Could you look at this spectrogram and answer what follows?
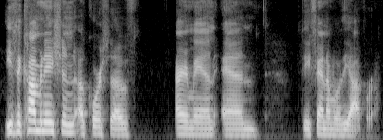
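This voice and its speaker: A game master with a mid-range voice narrates a tabletop roleplay session. The delivery is halting, circling back over words and repeating them while working out rulings. The sound is close and dry. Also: mid-range voice, expressive, dry recording.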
